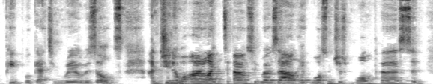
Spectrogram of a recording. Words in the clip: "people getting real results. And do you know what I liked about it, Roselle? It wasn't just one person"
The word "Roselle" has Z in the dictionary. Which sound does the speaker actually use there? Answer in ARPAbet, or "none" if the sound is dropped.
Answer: Z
